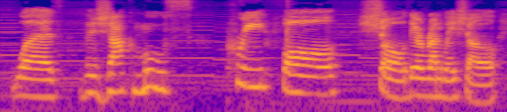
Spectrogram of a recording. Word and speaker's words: Jacquemus: wrong and the people have been saying Jacquemus, Jacquewoods, it's Jacquemus. That's how you pronounce it.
